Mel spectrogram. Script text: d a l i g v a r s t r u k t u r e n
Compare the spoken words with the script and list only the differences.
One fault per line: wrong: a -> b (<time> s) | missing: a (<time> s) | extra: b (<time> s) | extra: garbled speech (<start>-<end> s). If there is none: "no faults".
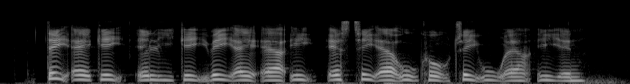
extra: g (0.9 s)
extra: e (2.9 s)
